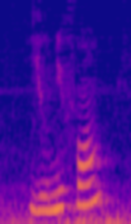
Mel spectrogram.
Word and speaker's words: uniform: Its beginning letter is U and U comes in vowel sound. But in both words, we pronounce both words as uniform and unicorn, not unicorn. And here sound comes in consonant.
